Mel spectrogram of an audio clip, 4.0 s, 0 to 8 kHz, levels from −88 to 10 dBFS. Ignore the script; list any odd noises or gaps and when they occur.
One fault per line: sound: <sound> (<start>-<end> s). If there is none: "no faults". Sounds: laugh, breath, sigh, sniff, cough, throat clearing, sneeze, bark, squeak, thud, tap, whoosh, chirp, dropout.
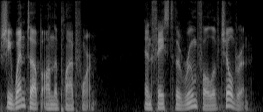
no faults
